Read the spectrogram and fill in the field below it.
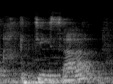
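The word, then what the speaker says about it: Ahtisa: It's actually supposed to be pronounced Actisa.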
